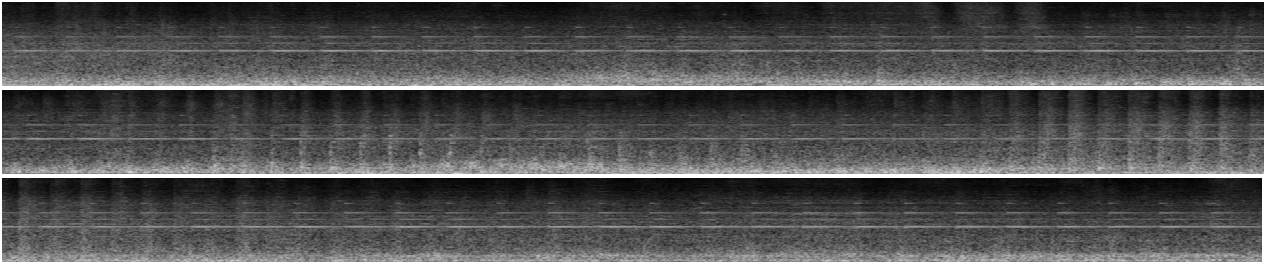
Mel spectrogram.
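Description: Double-stack intermodal well cars rolling past close by: a steady, heavy rumble of steel wheels on rail, with scattered clicks and clatter. A steady high-pitched ringing tone runs over it throughout.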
